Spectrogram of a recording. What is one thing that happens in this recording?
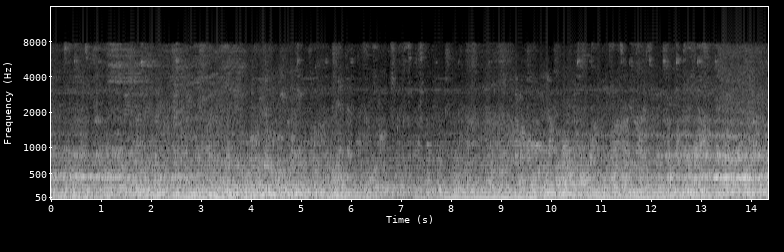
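A train rumbles steadily along an elevated track.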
